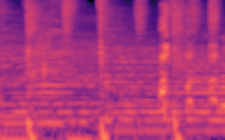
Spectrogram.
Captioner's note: sighs; laugh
